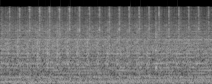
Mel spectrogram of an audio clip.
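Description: Small fishing boat's engine running steadily, a rapid, even putter as the boat pushes through shallow water.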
